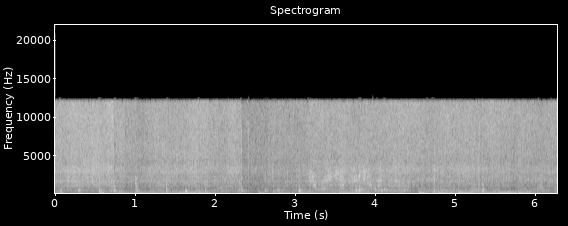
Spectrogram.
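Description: Freshly added chopped tomatoes sizzling in hot oil in a pot of toasted vermicelli, stirred with a wooden spoon that scrapes and clicks against the pot. The hiss is steady and eases slightly after about two seconds.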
